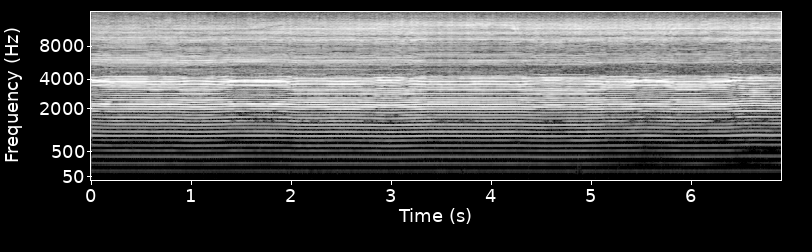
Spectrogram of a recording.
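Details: DC Spitfire 1cc model diesel on an 8x4 prop, D2000 fuel: high buzzing whine wavers slightly in pitch, uneven running as the loose needle valve rotates with vibration and the compression screw winds itself out.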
